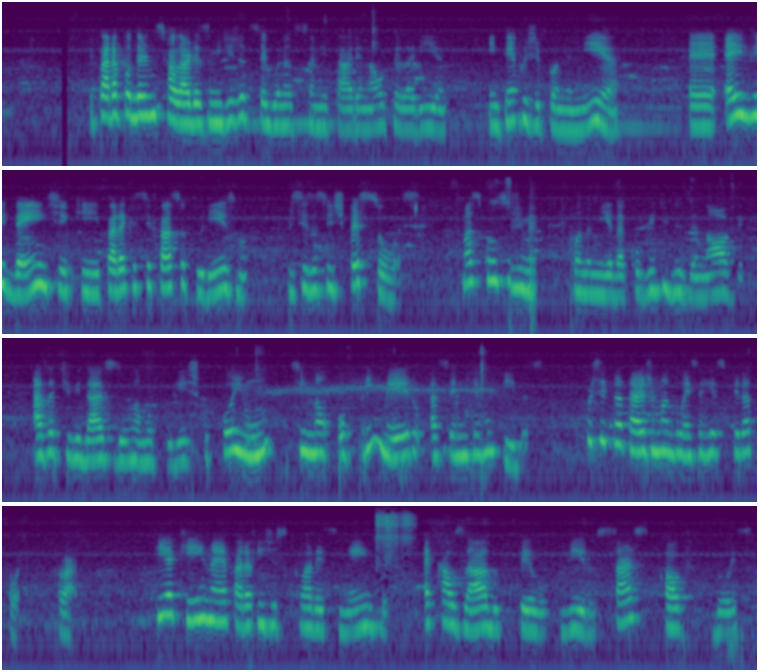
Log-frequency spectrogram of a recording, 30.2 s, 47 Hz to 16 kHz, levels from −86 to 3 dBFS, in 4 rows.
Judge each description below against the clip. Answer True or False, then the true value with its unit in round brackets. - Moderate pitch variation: True (5.0 semitones)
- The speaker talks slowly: False (135 wpm)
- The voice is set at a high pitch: True (225 Hz)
